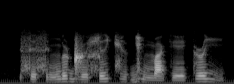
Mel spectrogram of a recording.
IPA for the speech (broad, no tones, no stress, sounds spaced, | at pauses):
s ɨ s ɨ ŋ ʉ ɖ͡ʐ ʉ ɬ ɨ t͡ɕ ʉː ɡ i m a k eː k ɹ i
